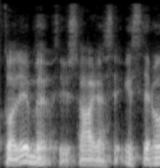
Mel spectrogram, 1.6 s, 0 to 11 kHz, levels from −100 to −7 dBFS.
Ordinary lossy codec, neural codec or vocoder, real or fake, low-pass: AAC, 64 kbps; codec, 24 kHz, 0.9 kbps, WavTokenizer, small release; fake; 9.9 kHz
